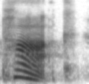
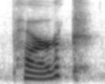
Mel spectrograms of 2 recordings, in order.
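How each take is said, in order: First: The R sound after the vowel is dropped. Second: The R sound after the vowel is pronounced. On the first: This is how later Southern British English said it. "and not park" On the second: This is how early Southern British English said it. "where it would have been an R"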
